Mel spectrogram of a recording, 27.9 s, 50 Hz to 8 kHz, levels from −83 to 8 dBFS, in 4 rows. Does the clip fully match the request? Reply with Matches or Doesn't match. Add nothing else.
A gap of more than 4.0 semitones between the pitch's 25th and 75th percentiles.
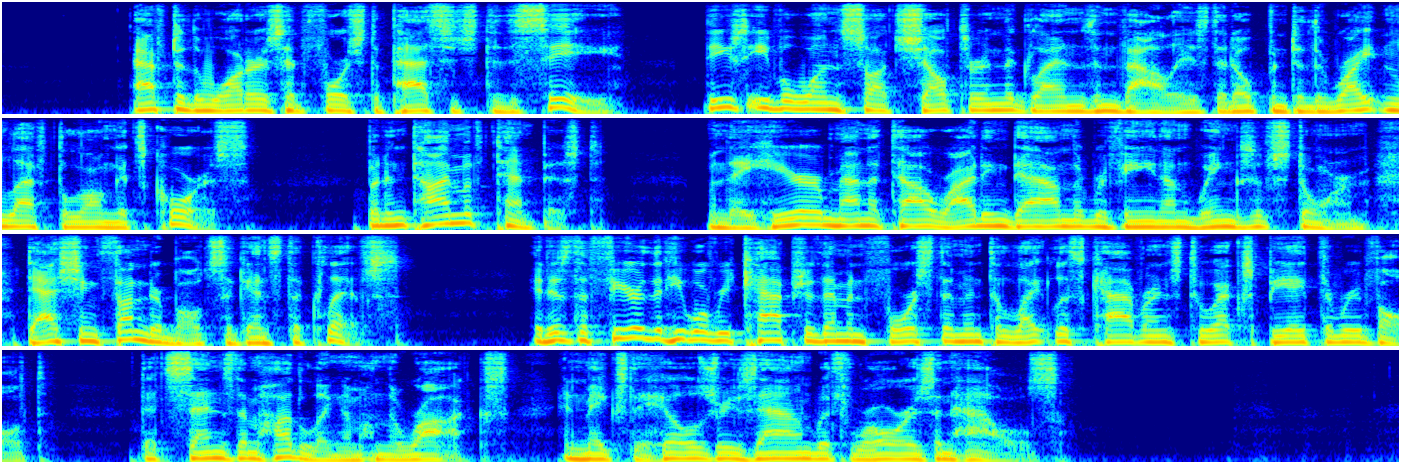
Matches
